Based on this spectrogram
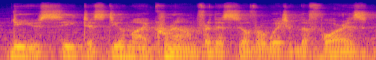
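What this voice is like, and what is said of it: Deep baritone character voice. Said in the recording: “in a deep baritone voice which rattled my eardrums”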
